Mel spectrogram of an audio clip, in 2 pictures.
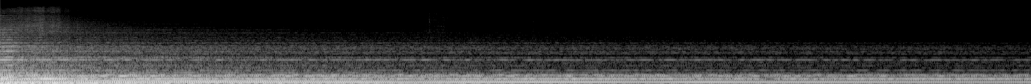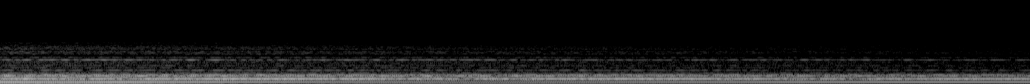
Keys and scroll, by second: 0.3 4, 1.2 3, 4.6 7, 17.6 4, 18.1 2.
